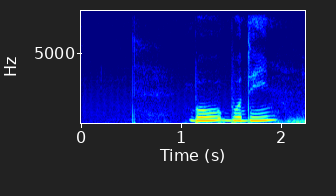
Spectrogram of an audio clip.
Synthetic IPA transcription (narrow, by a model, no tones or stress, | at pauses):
bubud̪in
